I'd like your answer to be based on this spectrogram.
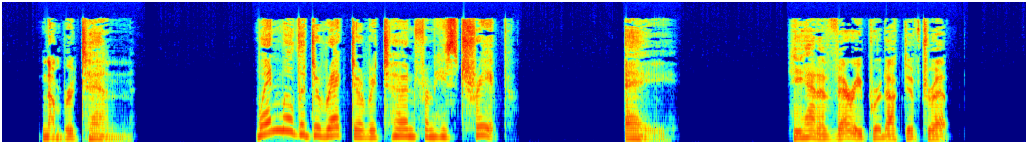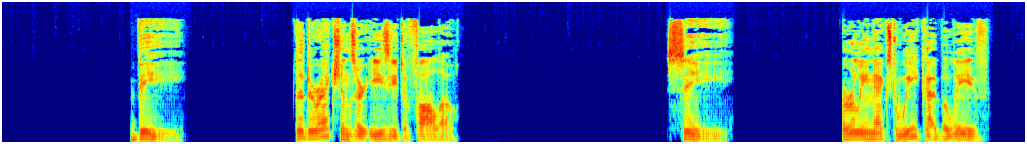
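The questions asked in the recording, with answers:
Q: When will the director return from his trip?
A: C: Early next week, I believe.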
